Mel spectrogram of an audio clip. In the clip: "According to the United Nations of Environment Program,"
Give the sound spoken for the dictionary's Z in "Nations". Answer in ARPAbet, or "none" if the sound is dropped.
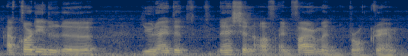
none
